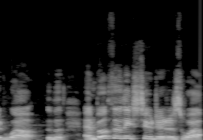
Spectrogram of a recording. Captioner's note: blubber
